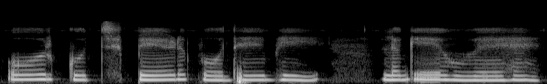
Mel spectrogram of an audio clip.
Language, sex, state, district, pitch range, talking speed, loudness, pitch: Hindi, female, Uttar Pradesh, Saharanpur, 200-225 Hz, 90 wpm, -19 LUFS, 210 Hz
